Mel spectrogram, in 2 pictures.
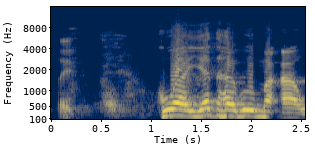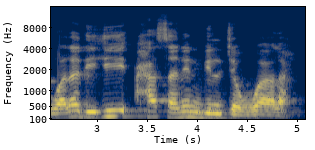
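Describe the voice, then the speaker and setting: A man teaching Arabic to a class, drilling questions and explaining words patiently, often ending phrases with a soft "ya". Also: a little high. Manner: slow, patient drilling with frequent "ya". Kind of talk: classroom Arabic lesson in Indonesian. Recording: roomy, slightly dull classroom sound.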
